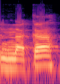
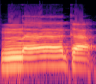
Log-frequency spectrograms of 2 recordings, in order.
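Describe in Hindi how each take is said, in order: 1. n के बाद का स्वर छोटा करके बोला जाता है। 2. n के बाद का स्वर लंबा खींचकर बोला जाता है। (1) "अगर इसको पढ़ दिया नक" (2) "इसको लंबा करना है"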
